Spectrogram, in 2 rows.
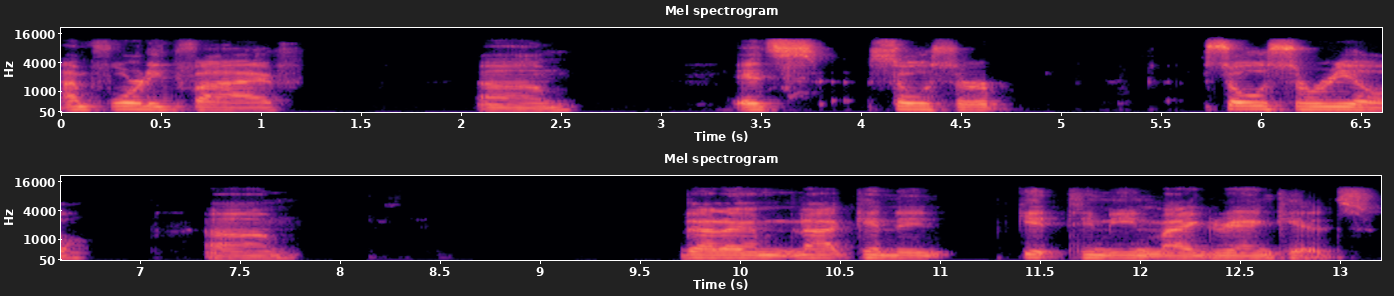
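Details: Primary progressive apraxia of speech in a 45-year-old man, with the diagnosis confirmed by PET scan.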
